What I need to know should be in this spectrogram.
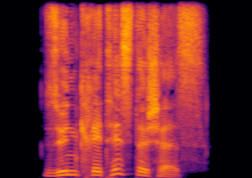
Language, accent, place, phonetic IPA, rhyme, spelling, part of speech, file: German, Germany, Berlin, [zʏnkʁeˈtɪstɪʃəs], -ɪstɪʃəs, synkretistisches, adjective, De-synkretistisches.ogg
- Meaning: strong/mixed nominative/accusative neuter singular of synkretistisch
